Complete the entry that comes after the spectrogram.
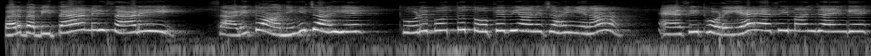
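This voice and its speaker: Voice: very high-pitched, normal speed, sharp tone. A performer voicing a proud, demanding elder sister-in-law who wheedles for gifts. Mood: wheedling. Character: proud elder sister-in-law, gift-hungry then repentant. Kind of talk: cartoon voice acting.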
